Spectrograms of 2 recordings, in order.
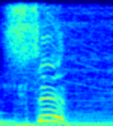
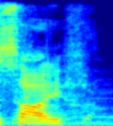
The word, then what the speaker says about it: scythe: Sith. Skith. It's a scythe.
